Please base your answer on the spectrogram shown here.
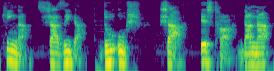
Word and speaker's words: Ishtar: Shaziga is how you pronounce that. And see, like right here is a perfect example. You don't say Istar, you say Ishtar.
